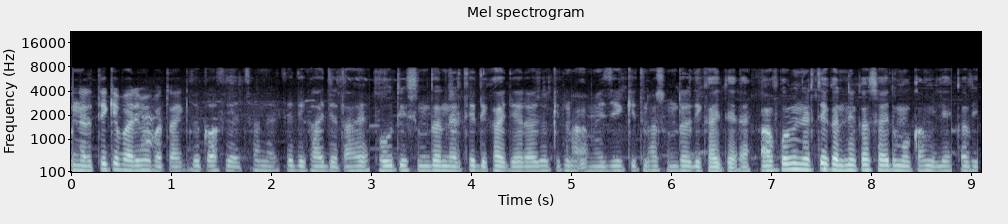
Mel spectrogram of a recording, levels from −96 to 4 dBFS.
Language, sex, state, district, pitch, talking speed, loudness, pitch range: Hindi, male, Bihar, Begusarai, 130 Hz, 265 wpm, -20 LUFS, 125-135 Hz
